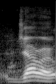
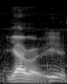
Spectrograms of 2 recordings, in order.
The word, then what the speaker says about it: Jarro: It's a Jarro. Or is it Yaro? Yaro. Yaro. It's spelled with a J. It's spelled with a J. But you don't pronounce it.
